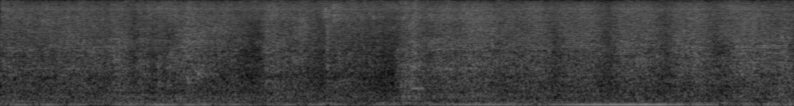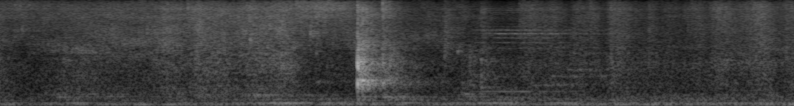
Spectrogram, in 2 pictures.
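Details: Steady hissing, running-water noise with faint background music and one sharp knock; no animal voice.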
